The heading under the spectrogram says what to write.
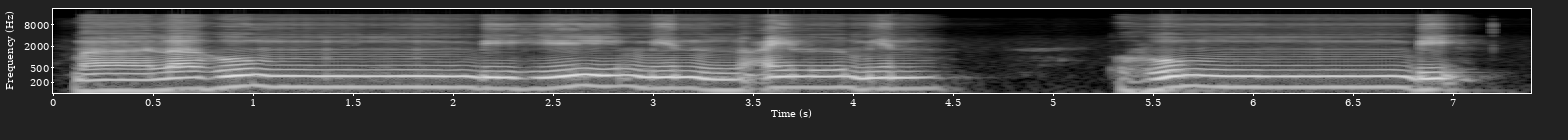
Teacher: Cara membacanya adalah dengan mendengungkan atau menambahkan gunnah yang dipanjangkan 2-3 harokat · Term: ikhfa syafawi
